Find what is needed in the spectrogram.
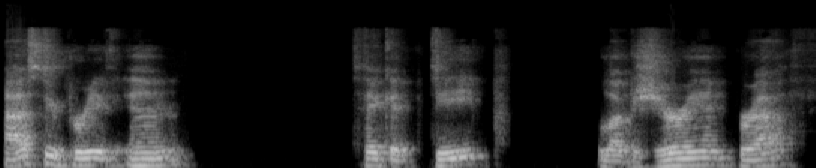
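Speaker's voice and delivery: unhurried phrases with long silences between; guided meditation. Real, not acted. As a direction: lead listeners gently through each breath, in and out.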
